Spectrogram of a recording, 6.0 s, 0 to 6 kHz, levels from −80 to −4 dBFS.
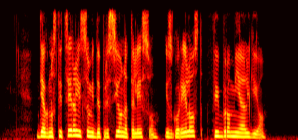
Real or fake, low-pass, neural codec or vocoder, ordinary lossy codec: real; 5.4 kHz; none; none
